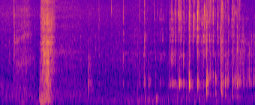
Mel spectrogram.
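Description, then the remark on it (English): A beer can cracks open with a sharp, hissing pop, followed after a brief pause by bubbly pouring and fizzing as the beer fills a glass. No one speaks. “I'm going to just... crack that beer.”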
